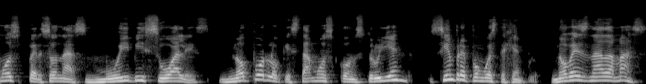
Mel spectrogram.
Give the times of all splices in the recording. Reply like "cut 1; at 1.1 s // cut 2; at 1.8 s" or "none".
cut 1; at 2.1 s // cut 2; at 5.4 s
